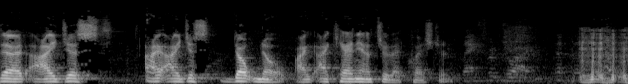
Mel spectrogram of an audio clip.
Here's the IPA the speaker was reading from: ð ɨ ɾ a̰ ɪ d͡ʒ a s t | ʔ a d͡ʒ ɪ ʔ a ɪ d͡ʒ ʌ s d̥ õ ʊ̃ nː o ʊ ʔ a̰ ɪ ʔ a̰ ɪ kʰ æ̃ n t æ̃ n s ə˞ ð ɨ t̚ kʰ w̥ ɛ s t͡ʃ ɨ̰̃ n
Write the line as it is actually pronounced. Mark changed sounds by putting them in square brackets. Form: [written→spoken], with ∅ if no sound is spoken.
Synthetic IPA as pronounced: ð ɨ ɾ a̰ ɪ d͡ʒ [a→ʌ] s t | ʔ a [d͡ʒ→∅] ɪ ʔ a ɪ d͡ʒ ʌ s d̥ õ ʊ̃ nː o ʊ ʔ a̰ ɪ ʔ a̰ ɪ kʰ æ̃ n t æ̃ n s ə˞ ð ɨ t̚ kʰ w̥ ɛ s t͡ʃ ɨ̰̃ n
